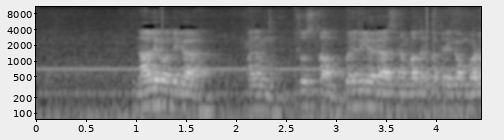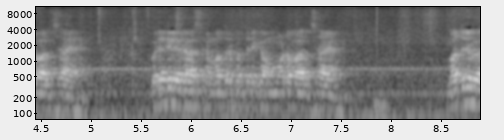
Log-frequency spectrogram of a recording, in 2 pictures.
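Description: A man speaks with emotion into a microphone, heard through loudspeakers in a large room.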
